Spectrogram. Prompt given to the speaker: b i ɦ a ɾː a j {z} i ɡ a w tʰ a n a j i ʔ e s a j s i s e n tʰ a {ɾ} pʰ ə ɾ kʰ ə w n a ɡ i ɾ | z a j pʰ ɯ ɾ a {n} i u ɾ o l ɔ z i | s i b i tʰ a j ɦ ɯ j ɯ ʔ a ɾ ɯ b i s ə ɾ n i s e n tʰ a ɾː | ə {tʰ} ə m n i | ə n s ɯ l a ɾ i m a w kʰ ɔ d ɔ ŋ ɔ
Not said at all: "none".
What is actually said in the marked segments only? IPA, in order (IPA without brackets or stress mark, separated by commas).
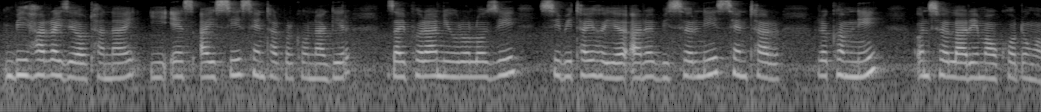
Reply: z, ɾ, n, kʰ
